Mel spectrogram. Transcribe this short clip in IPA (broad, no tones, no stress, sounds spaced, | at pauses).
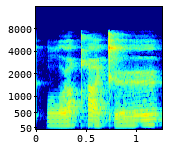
lˠ ʉ qʰ e kʼ ø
